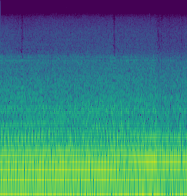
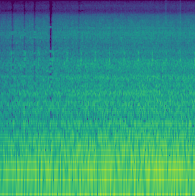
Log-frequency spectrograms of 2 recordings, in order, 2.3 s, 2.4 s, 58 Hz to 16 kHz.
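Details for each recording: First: 1986 Oldsmobile Cutlass Supreme V8 on a road test, air cleaner refitted: deep, steady note pulling evenly under load, exhaust only occasionally fluttering; normal running under load, no miss now. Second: 1986 Oldsmobile Cutlass Supreme, revived after sitting five years, idling while each plug wire is grounded with a test light: uneven lumpy idle with irregular stumble; grounding number three makes no difference, so that cylinder is the suspect.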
